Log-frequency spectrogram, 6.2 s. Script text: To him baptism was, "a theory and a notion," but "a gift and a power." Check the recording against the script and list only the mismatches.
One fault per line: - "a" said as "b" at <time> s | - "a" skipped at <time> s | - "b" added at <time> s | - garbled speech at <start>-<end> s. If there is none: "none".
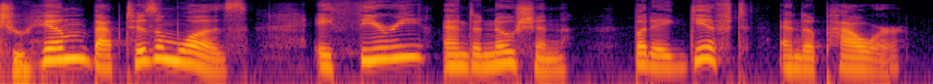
none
